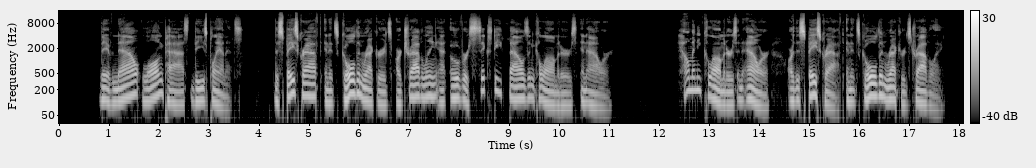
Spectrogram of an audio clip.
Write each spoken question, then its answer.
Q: How many kilometers an hour are the spacecraft and its golden records traveling?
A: The spacecraft and its golden records are traveling at over 60,000 kilometers an hour.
